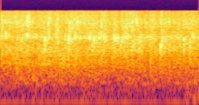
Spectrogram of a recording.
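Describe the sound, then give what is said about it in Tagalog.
A church audience applauds, with dense, steady clapping that holds at an even, loud level for a few seconds without a break. There is no clear speech. “Palakpakan po natin ang Diyos.”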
